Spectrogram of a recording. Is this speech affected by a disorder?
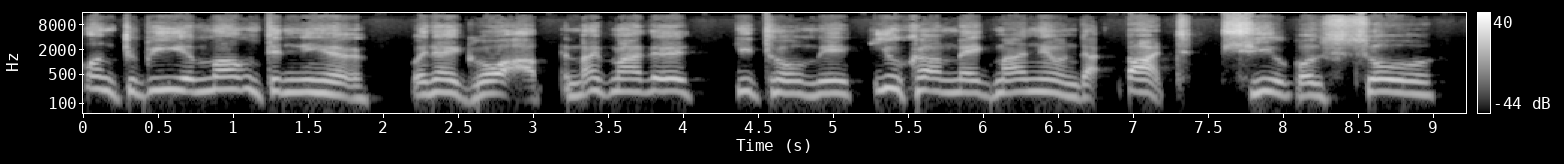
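Yes: cerebral palsy; no breathing first 40 minutes at birth.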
